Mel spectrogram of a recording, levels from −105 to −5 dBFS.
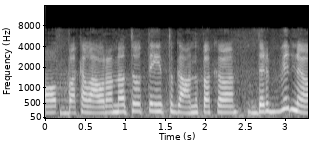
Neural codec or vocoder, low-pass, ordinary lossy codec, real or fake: codec, 16 kHz, 1.1 kbps, Voila-Tokenizer; 7.2 kHz; AAC, 96 kbps; fake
